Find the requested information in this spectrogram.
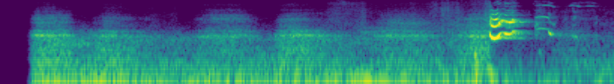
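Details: On his first day in the garden, a Cocker Spaniel whimpers in soft, steady high whines, then gives one sharp yelp that trails downward.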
